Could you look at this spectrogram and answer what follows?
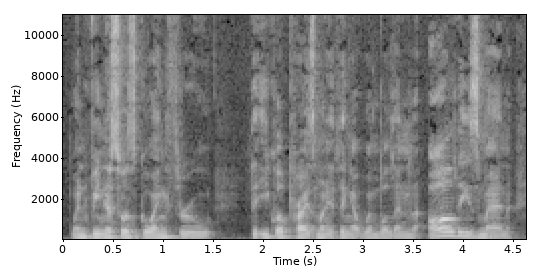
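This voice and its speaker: Male podcast co-host, soft-edged mellow tone, emphatic and salty-tongued, casual opinionated sports talk. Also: medium pitch, moderate pace. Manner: emphatic, frequent profanity.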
